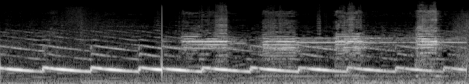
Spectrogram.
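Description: Ambulance siren wailing loud and close, a repeating rising sweep cycling steadily, with brief horn-like bursts layered on top.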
